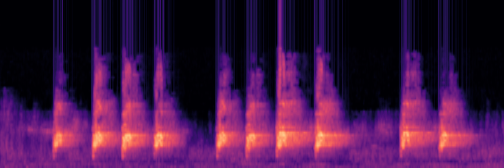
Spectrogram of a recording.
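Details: Taiwan blue magpie giving harsh, raspy notes in three quick bursts of four, four and two, each note a short rough burst with a sharp onset, over faint low background hiss.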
